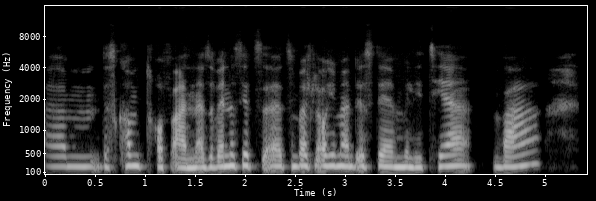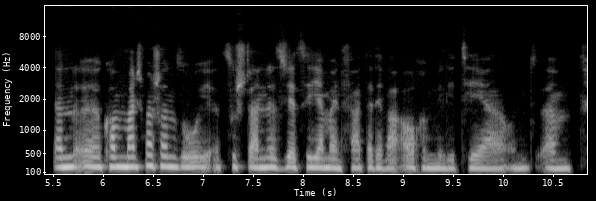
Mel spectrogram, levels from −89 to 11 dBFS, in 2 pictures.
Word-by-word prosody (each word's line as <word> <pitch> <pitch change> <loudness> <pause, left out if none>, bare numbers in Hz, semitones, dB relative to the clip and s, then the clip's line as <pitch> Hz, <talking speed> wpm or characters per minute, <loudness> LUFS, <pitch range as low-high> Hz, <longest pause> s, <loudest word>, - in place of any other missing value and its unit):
Ähm, 220 -1 -5
das 210 -1 -8
kommt 235 -1 0
darauf 200 0 -2
an. 195 0 +3
Also, 205 +1 0
wenn 220 +2 +4
es 230 - +1
jetzt, 230 -3 -1
äh, - - -1
zum 220 +1 -1
Beispiel 230 -1 0
auch - - +4
jemand 230 -2 +2
ist, 220 0 -3
der 230 -2 +2
im 210 -1 +4
Militär 210 +3 +1 0.2
war, 230 +5 -1 0.5
dann, 205 0 +5
äh, 210 +1 +1
kommt 215 0 +4
manchmal 215 +2 +4
schon 220 -1 +2
so, 210 0 0
äh, 210 -2 -5
zustande, 205 -1 0
dass 195 -2 -2
jetzt 210 -2 -1
so: 210 - -4
„Ja, 205 0 +3
mein 195 -1 +2
Vater, 190 +2 -6
der 190 -1 -4
war - - -5
auch - - -3
im 185 0 0
Militär“, 175 - -4
und 185 0 -7
ähm, 180 0 -3
210 Hz, 220 wpm, -21 LUFS, 195-220 Hz, 0.5 s, dann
